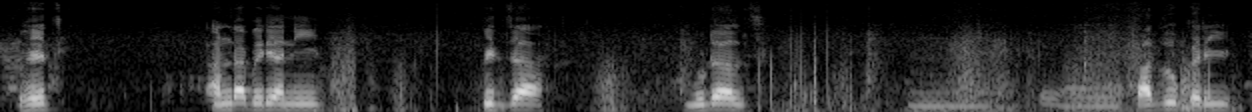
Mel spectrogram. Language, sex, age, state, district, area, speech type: Marathi, male, 30-45, Maharashtra, Hingoli, urban, spontaneous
